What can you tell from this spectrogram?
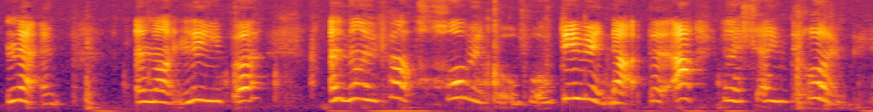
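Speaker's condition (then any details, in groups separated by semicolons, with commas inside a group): Cerebral palsy; not quadriplegic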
